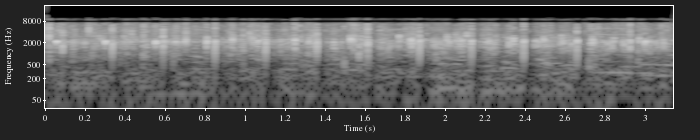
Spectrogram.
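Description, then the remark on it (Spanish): A crowd claps steadily for a few seconds to send off Bruma, an owl, after its flight display: the sharp hand claps blend into a dense, continuous wash of applause with a bit of murmuring underneath. “Es por ello que hemos podido contemplar el vuelo de Bruma, nuestra lechuza, a la que vamos a despedir con un fuerte aplauso.”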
